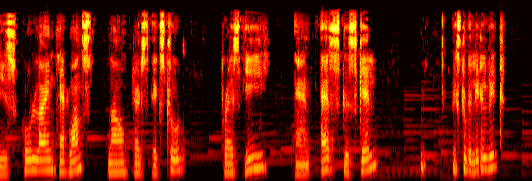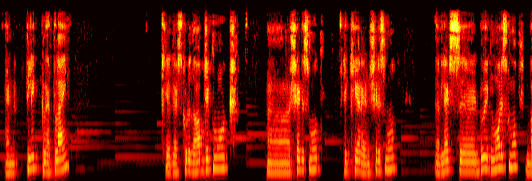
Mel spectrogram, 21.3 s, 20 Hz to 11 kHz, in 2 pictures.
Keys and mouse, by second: 4.6 e, 6.2 s, 11.4 click, 12.2 middle click, 14.3 Tab, 15.3 click, 16.1-18.2 drag.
